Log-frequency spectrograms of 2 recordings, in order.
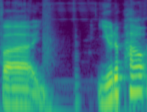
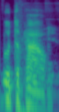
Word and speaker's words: Utapau: And it was in the last question, the one that Obi-Wan took off Utapau. How do you say the name of that planet? Utapau.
